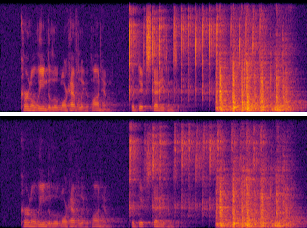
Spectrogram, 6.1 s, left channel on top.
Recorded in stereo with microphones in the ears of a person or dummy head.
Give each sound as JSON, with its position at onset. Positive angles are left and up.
{"t": 0.4, "sound": "a man speaking", "side_deg": 35, "distance_m": 0.6}
{"t": 2.6, "sound": "cutlery clinking", "side_deg": 40, "distance_m": 1.5}
{"t": 4.3, "sound": "a rattle", "side_deg": 15, "distance_m": 0.6}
